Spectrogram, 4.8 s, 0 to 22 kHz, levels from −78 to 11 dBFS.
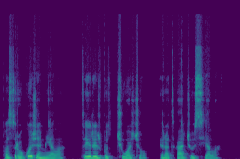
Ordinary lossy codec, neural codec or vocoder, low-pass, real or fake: Opus, 32 kbps; none; 19.8 kHz; real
